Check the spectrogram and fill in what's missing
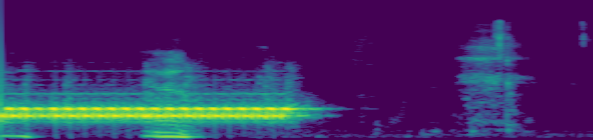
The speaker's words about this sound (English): And there's my telephone. This is the problem with that phone. I don't think I can mute it.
